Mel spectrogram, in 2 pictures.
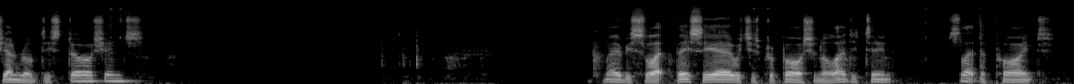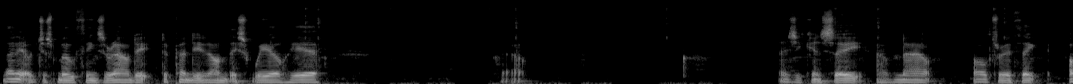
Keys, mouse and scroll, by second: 1.2 click, 4.0 space, 7.7 click, 9.8 click, 11.0 g, 11.8 middle click, 11.8-12.7 scroll, 13.9 click, 15.1 click, 15.9 middle click, 15.9 click, 16.5 g, 17.4 click, 18.0 middle click, 18.0 middle click, 19.5 click, 19.9 g, 20.8 click.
